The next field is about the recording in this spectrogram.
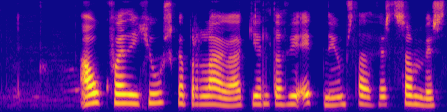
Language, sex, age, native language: Icelandic, female, 20-29, Icelandic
